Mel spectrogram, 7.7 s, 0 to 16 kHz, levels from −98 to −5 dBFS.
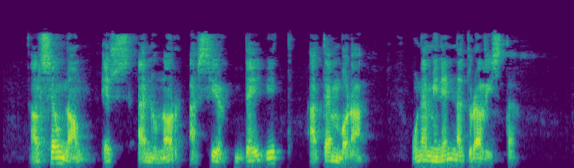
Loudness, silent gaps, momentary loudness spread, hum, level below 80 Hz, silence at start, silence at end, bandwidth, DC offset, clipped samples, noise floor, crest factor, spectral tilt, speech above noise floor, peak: -19 LUFS; none; 10 LU; none; -60 dBFS; 0.4 s; 0.8 s; 8.2 kHz; under 0.1%; under 0.1%; -79 dBFS; 18 dB; -4 dB/octave; 60 dB; -2 dBFS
